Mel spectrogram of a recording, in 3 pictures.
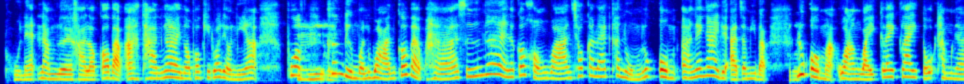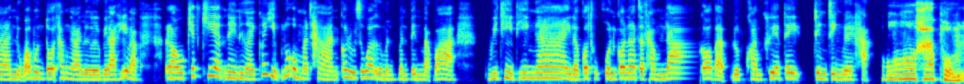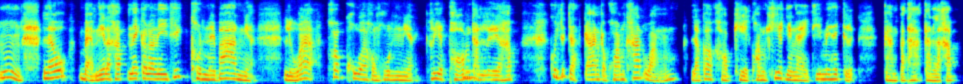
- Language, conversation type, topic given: Thai, podcast, คุณมีวิธีจัดการความเครียดเวลาอยู่บ้านอย่างไร?
- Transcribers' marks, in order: distorted speech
